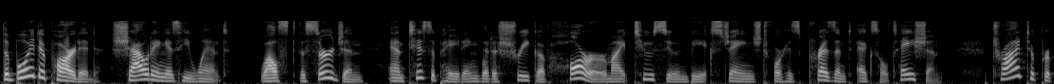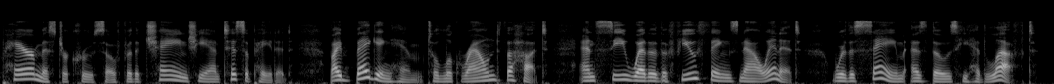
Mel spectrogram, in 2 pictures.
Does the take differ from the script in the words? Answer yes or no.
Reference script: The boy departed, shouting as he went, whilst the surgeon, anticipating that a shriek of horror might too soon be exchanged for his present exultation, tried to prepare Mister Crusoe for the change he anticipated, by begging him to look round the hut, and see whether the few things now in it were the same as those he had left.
no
